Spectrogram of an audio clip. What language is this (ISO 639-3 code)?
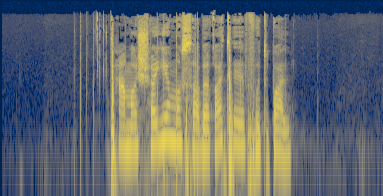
fas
